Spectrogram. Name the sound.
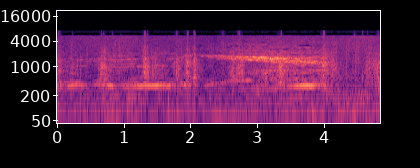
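horse whinnying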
